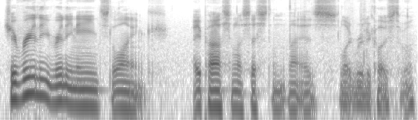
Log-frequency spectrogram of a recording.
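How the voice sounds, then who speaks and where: A man casually commentating on a live game stream in a low-key, musing way, sometimes reading dialogue aloud. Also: lively intonation, normal speed, vocal fry. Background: soft game music.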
